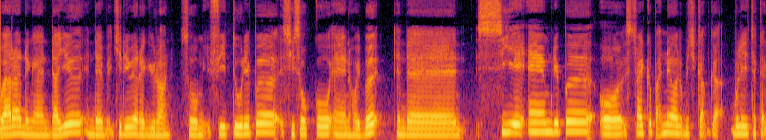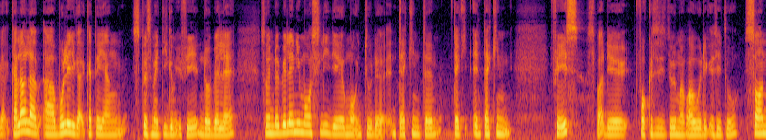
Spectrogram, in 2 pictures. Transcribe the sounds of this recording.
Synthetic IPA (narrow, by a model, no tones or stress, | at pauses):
waɾandəŋãndajəɛ̃ndɛnbɛʔkiɾiəɾɛɡjuɾãn | somḭt̪fit̪udiəpəsisokoɛ̃nɦɔjbət̪̚ | ɛ̃ndɛn | sieʔɛmdiəpəɔst̪ɾajkəpaʔnət̪ɔʔbət͡ʃə̥kap̚ɡa̰ʔbolɛht͡ʃakat̚ɡaʔkalawlahʔəbolɛhd͡ʒuɡa̰ʔkat̪əjaŋspəs̬mɛt̪iɡəmitfiəndɔbelɛ | soəndɔbɛlɛnĩmoslidiəmɔʔĩnt̪udə̰ənt̪ɛkiŋt̪əmt̪ɛkɛnt̪ɛkĩŋ | fessəba̰p̚diəfokəs̬sit̪umãpawədiəkaʔsit̪usɔn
